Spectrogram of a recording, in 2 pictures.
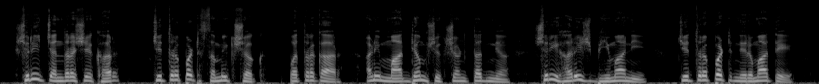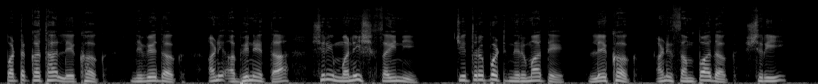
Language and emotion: Marathi, neutral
